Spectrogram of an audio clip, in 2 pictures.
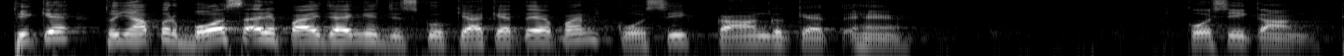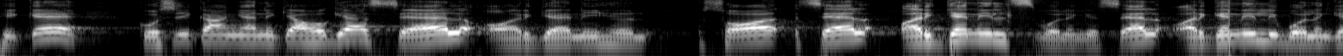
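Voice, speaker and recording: A man's voice: high voice, darkish tone, clean tone. A male teacher giving a science lesson, asking questions and answering them himself while repeating key terms and addressing the students fondly. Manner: repetitive, drilling terms.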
